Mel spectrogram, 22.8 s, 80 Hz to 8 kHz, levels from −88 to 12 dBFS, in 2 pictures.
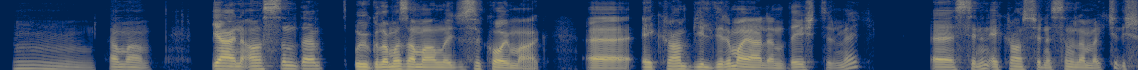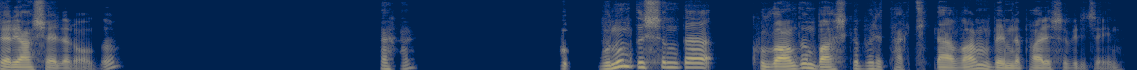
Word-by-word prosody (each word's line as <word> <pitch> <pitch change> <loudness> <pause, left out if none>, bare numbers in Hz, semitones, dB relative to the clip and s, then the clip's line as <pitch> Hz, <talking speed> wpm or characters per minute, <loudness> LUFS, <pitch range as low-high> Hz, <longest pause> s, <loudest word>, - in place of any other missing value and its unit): Hıı, 130 -9 -11 0.2
tamam. 105 -4 -3 0.6
Yani, 120 -2 +7
aslında 135 +2 +1 0.3
uygulama 110 0 +5
zamanlayıcısı 105 +1 +3
koymak, 90 -5 +1 0.4
eee, 90 -1 +4
ekran 120 +4 0
bildirim 110 +4 0
ayarlarını 95 -6 +3
değiştirmek, 100 -2 -6 0.6
eee, 105 -1 +3
senin 120 +7 -3
ekran 115 +2 -2
süreni 105 -4 -5
sınırlamak 95 -3 -4
için - - -11
işe - - -5
yarayan 105 -1 +2
şeyler 90 -3 -5
oldu. - - -14 2.6
Hı 130 - -6
hı. 140 +6 -17 1.5
Bu - - -10 0.3
bunun 210 - +1
dışında 195 -1 -1 0.4
kullandığın 125 +7 +1
başka, 110 +5 -2
böyle, 130 -3 -9
taktikler 100 -1 -7
var 95 +5 -2
mı 135 -6 -6
benimle 90 -2 -2
paylaşabileceğin? 90 0 -9
110 Hz, 90 wpm, -23 LUFS, 100-130 Hz, 2.6 s, Yani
